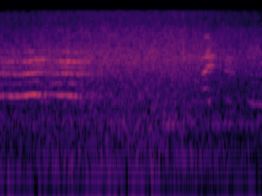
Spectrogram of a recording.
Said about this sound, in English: So, we are by the banks of the Heathcote River, um, Heathcote or Ōpāwaho River. Um, and alongside the uh, Avon or Takaro River, um, these are the spring-fed darlings of Christchurch City.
